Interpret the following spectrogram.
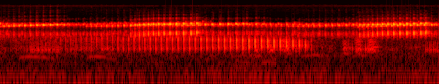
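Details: Frogs singing at dusk in spring among small lakes and ponds in the rolling dunes of the Sandhills, Nebraska: a dense chorus of high, pulsed trills that overlap steadily, swelling louder midway and again near the end.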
